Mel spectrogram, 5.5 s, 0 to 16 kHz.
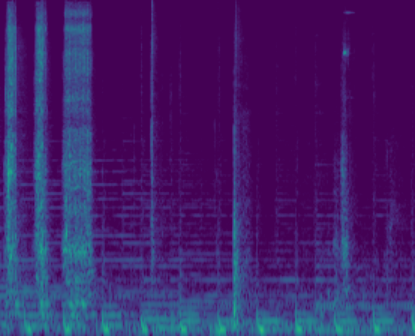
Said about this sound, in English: We're going to be removing these 2 screws from the side panel.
